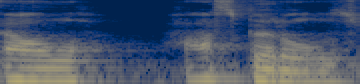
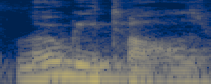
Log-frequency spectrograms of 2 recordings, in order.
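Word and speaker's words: L'Hôpital: Looks like L. Hospital's rule, but I believe the pronunciation is L'Hopital's rule.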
